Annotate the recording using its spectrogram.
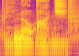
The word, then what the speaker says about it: Noach: The Hebrew pronunciation of Noah sounds more like Noach.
